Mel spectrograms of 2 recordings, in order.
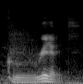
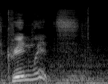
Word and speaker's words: Grinowitz: Grinowitz. – It's like grin, like you're smiling. – Grin. – Wits. – Wits. Grinowitz. Nice.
